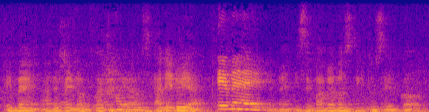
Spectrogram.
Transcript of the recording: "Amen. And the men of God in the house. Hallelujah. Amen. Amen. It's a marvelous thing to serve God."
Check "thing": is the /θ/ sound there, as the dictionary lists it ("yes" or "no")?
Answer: no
